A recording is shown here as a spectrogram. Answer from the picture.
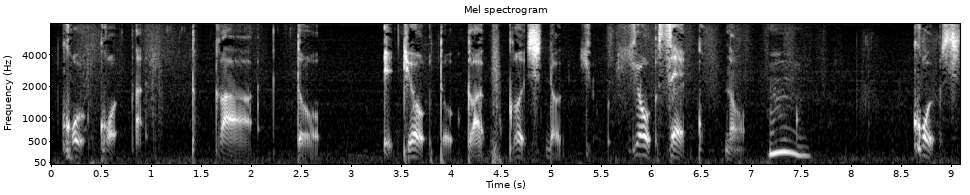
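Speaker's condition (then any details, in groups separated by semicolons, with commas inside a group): Myasthenia gravis; ventilator since age 26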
